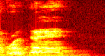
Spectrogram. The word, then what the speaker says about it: Brokaw: So, you know, put us up there with Tom Brokaw. Is that how you say his name? – Yes.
